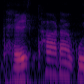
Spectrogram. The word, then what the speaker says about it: 델타: 그리고 변화량은 이렇게 세모로 표시해주고, 요거 읽을 때는 델타라고 읽어주시면 돼요.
